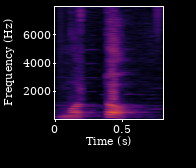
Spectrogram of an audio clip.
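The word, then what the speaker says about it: もっと: Now you can see here, motto. So a small su is there in the between. So mo, small su and to. So it becomes motto.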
